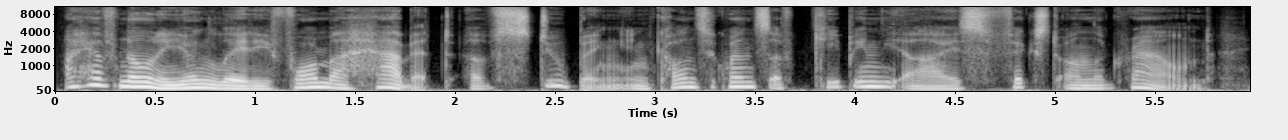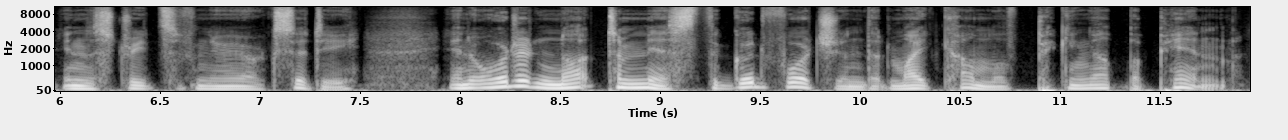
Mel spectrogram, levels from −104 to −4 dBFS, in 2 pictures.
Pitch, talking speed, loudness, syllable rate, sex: 130 Hz, 220 wpm, -21 LUFS, 5.2 syllables/s, male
